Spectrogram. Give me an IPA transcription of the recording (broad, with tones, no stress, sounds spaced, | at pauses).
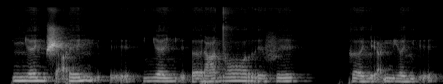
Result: ɲ ɛː˧ nʲ ʃ ɑ̰˧ ɾ e˨˦ nʲ ḛ˧ ʔ ḛ˧ | ʎ ɛː˧ ʎ ḛ˧ ʔ ɜ˨ ɾ ɑ˨˦ d ɔː˦ r ɪ˧ f e˦ | k ɜ˨ lʲ ɑ̰˧ mʲ ɜ˨ lʲ ḛ˦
